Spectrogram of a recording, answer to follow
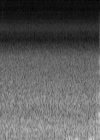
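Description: Steady, even hiss of background noise, with a few faint low bumps in the second half.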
